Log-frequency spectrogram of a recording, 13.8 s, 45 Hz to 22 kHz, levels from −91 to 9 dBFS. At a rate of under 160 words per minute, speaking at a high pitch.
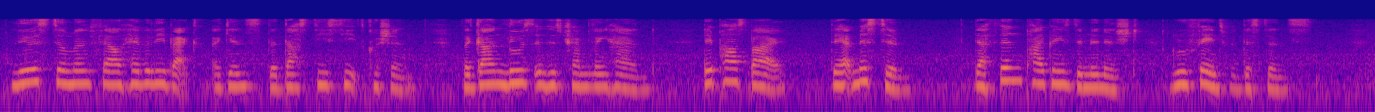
Yes: average, 145 wpm; high, 200 Hz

